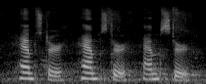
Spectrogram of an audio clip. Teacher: So, people tend to misspell the word within a P because you're inserting a P in the pronunciation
